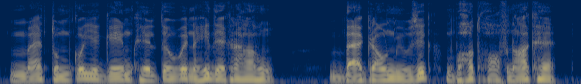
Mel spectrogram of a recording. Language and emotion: Urdu, fearful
